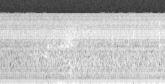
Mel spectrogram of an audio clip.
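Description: Steady electrical mains hum: one low, unchanging pitch with a stack of evenly spaced overtones, heard in a gap between spoken phrases.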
